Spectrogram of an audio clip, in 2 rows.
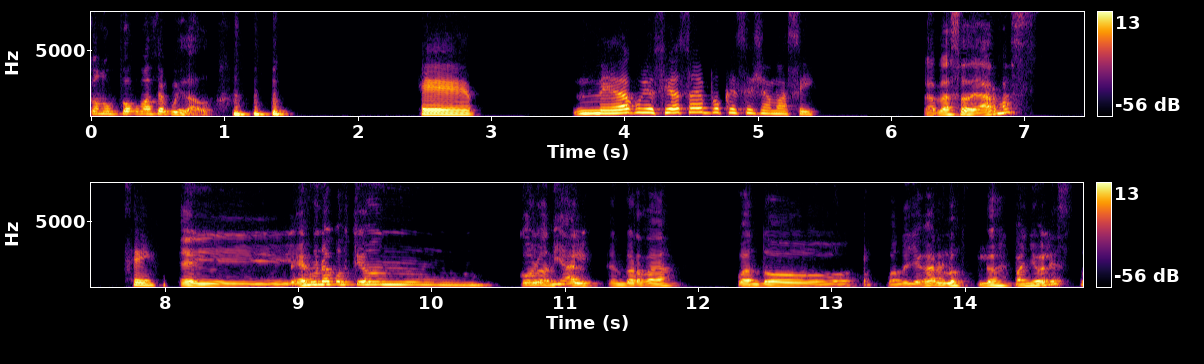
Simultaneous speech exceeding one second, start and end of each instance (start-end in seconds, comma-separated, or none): none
